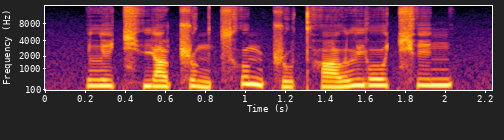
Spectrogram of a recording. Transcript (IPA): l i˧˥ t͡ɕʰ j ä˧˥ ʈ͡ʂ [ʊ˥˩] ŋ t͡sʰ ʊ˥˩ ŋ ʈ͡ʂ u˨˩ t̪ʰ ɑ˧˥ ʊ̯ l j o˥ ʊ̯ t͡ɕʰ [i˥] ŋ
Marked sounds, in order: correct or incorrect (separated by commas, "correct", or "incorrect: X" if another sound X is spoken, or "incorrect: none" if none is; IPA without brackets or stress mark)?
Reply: incorrect: ʊ˨˩, correct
